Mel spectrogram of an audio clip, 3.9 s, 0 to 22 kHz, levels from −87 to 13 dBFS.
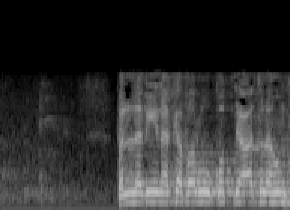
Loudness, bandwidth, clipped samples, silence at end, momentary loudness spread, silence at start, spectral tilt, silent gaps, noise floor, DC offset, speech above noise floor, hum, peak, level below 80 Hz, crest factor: -19 LUFS; 5.4 kHz; under 0.1%; 0 s; 3 LU; 0.5 s; -11.5 dB/octave; none; -53 dBFS; under 0.1%; 34 dB; none; -8 dBFS; -58 dBFS; 14 dB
